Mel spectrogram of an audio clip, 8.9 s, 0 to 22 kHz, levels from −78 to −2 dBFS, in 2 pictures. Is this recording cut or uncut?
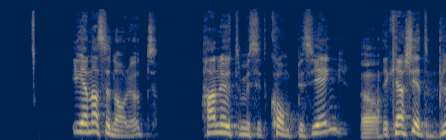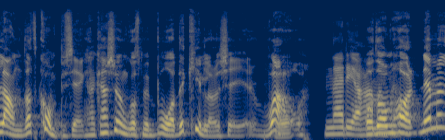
uncut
